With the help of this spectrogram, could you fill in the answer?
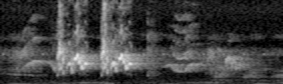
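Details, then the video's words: Sooty-headed bulbul calling: two loud, bright chirping bursts close together, then a softer, warbled tail of notes, all sharp and high-pitched. "Suara burung kutilang memanggil"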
